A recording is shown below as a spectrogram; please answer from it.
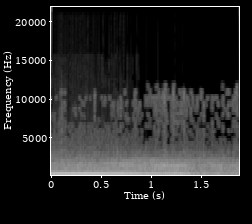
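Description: A 2016 McLaren 570S Coupe engine revving on a race track, a loud close steady drone with a sustained tone that holds and slowly shifts, no talk over it.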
